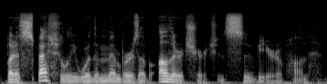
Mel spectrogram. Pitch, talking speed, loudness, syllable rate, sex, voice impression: 85 Hz, 200 wpm, -21 LUFS, 7.0 syllables/s, male, very masculine, very middle-aged, very thick, tensed, very powerful, slightly bright, slightly soft, muffled, fluent, slightly raspy, very cool, intellectual, refreshing, sincere, very calm, friendly, very reassuring, unique, elegant, wild, very sweet, lively, kind, slightly modest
